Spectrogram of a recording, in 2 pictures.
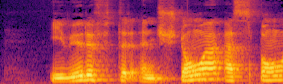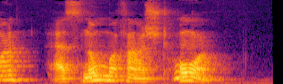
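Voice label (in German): Sax Spruch, Sennwalder Dialekte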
